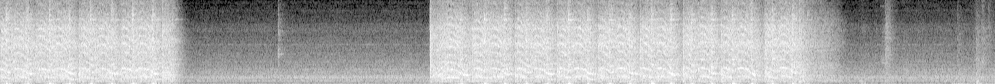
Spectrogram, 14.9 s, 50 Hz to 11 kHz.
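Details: Carbon NSRT4 turbo engine after clutch master cylinder replacement and battery relocation to trunk, fuel relay pulled and coil unplugged to prevent starting, cranked to push oil through turbo: two bursts of steady, even starter cranking, about three to four beats a second, no firing; healthy cranking.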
